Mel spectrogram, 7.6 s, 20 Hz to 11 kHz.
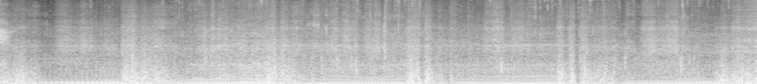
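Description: Honda Grom's 125 cc single-cylinder engine pulling hard up a steep, rocky trail, its revs rising and falling several times as the rider works the throttle, with knocks and scrapes from loose rock under the tyres.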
